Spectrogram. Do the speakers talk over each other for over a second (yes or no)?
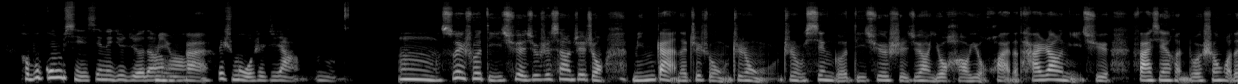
no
